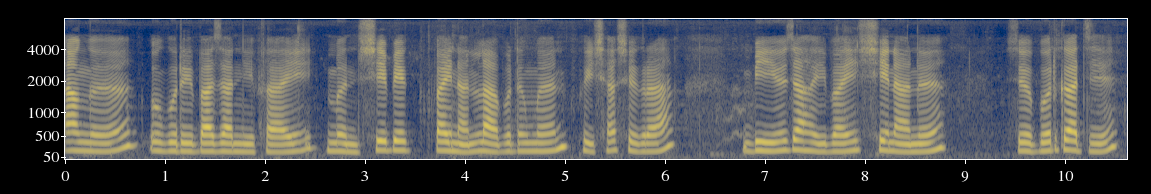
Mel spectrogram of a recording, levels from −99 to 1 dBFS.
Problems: none marked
